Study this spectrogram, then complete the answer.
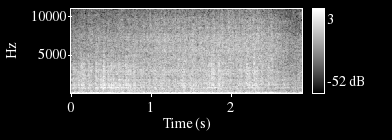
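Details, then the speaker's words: Ford F100 V8 idling after a shakedown drive, checked for a vibration issue. Deep rumble with faint, irregular metallic tapping where the exhaust touches the underbody; clearance was known to be close. "oh yep sure enough tap tap right there maybe even on that side well crap I knew that those were close but clearing is clearing"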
